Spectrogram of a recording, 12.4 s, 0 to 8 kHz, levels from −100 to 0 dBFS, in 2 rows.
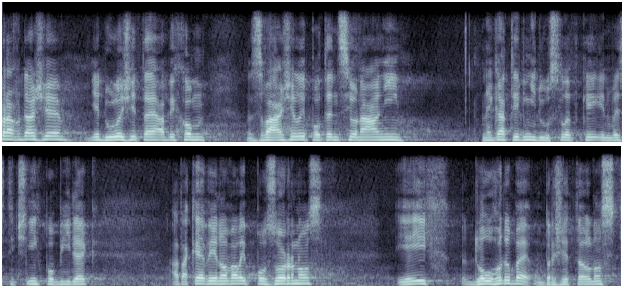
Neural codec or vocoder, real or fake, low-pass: codec, 16 kHz, 4 kbps, FunCodec, trained on Chinese and English, 50 frames a second; fake; 7.2 kHz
